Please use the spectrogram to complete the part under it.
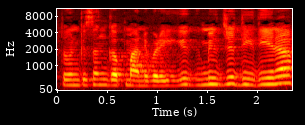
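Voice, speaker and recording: A young woman vlogs from her home and speaks into a phone camera. Her voice sits a little high. She chats casually and tells stories in an animated way, repeating words for emphasis. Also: quick pace. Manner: chatty, animated storytelling with repeated phrases. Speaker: vlogger. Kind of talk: casual home vlog chat. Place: at home, indoors.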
